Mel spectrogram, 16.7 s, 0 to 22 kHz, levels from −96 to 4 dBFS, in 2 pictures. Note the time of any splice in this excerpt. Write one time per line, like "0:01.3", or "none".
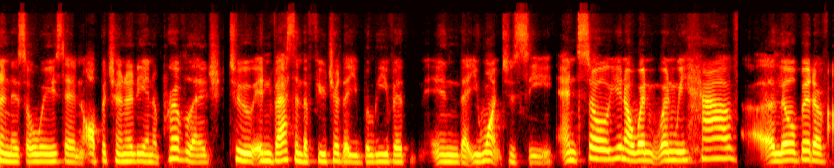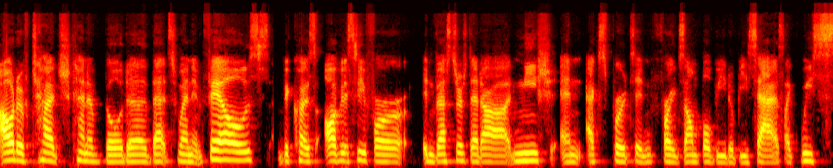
none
